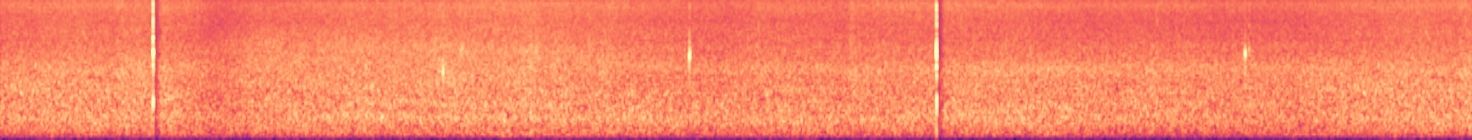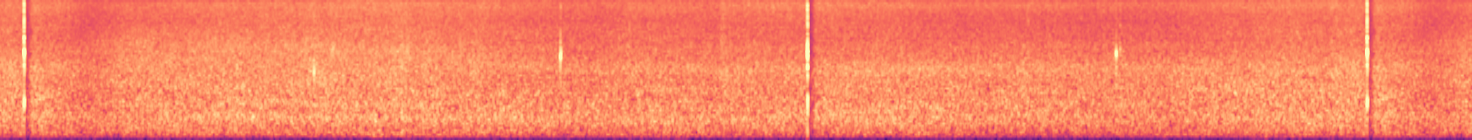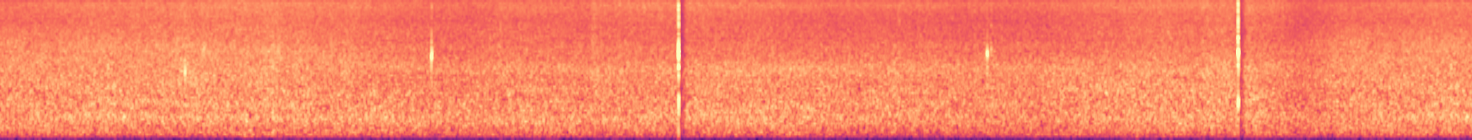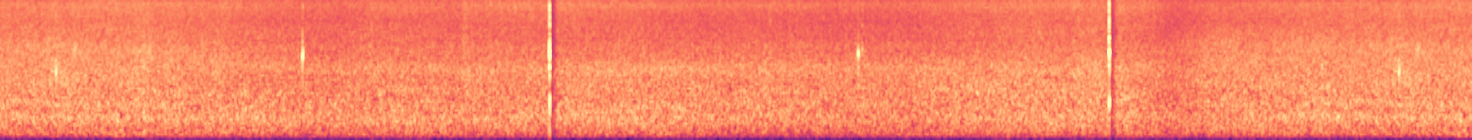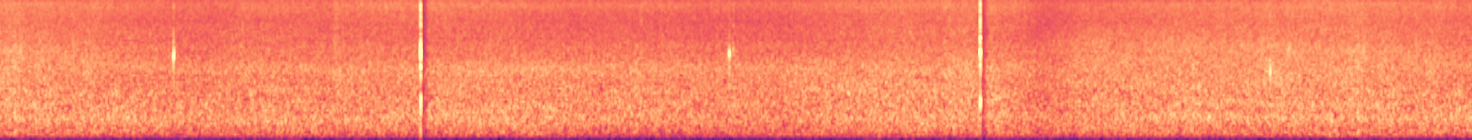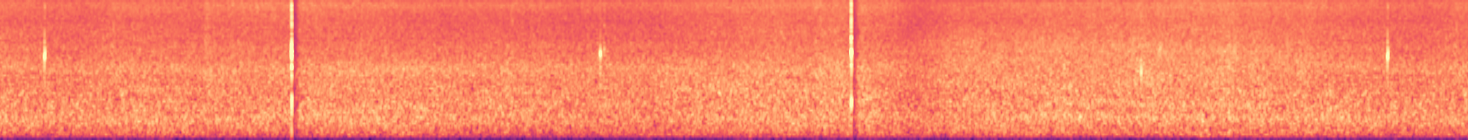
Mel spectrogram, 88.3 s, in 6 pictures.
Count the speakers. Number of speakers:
0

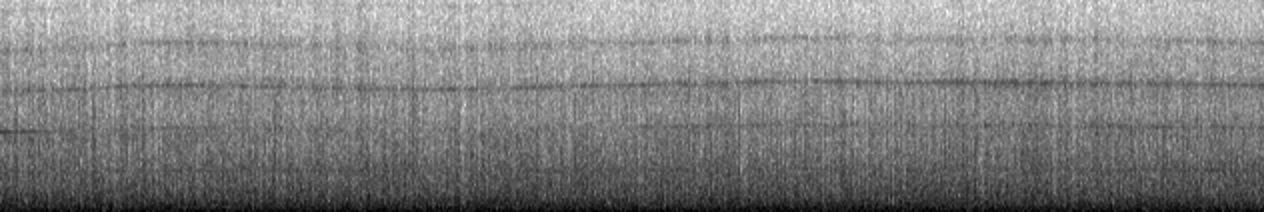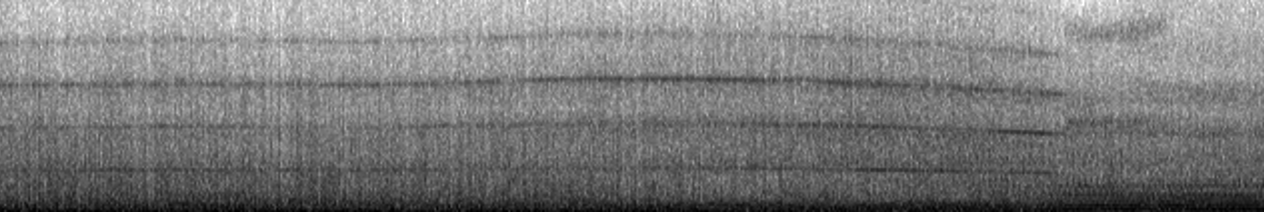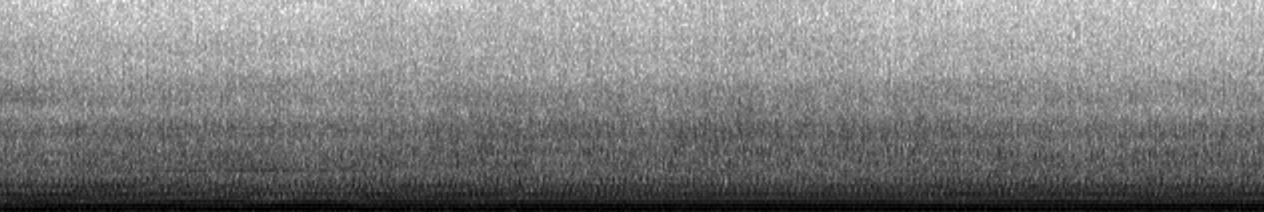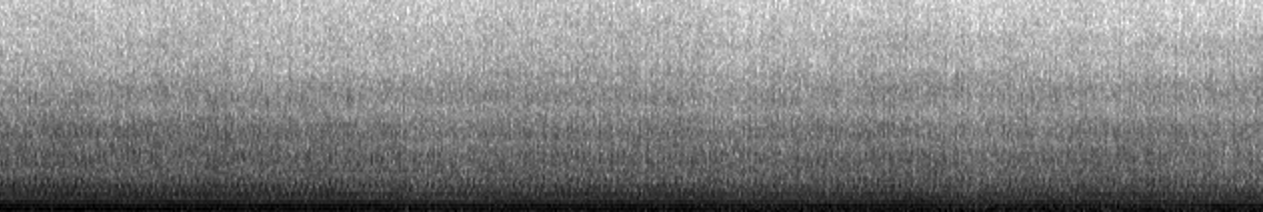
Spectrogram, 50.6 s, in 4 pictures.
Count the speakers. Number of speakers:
0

